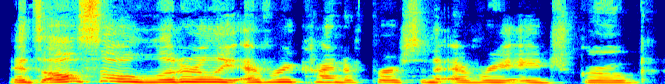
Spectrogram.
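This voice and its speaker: A woman's voice: sits high, fast talker. A woman hosting a casual chat, talking enthusiastically and acting out little quotes as she gives advice. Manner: animated, enthusiastic, acts out quotes. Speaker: host.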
